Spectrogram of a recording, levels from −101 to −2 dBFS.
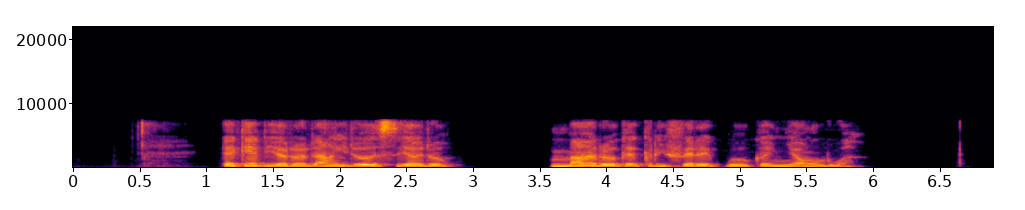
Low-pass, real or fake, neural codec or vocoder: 7.2 kHz; fake; codec, 16 kHz, 4 kbps, FunCodec, trained on LibriTTS, 50 frames a second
